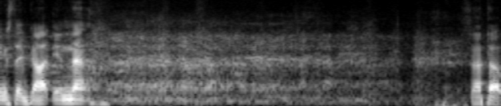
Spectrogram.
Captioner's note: laughter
